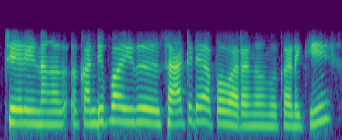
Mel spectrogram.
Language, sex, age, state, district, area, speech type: Tamil, female, 18-30, Tamil Nadu, Erode, rural, conversation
